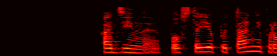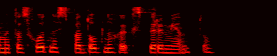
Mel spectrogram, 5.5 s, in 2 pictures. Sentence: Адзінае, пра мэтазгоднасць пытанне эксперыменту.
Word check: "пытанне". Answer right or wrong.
wrong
